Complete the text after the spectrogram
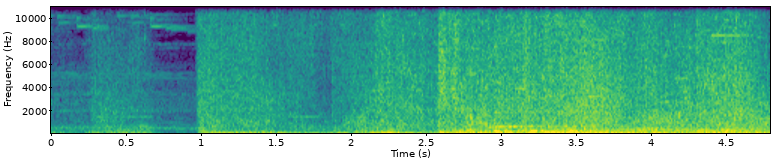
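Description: Game spell effects burst and crackle in a fight.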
